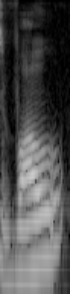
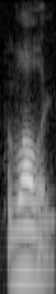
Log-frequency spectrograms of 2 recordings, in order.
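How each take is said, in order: First: It is said carefully with full English sounds. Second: It is said quickly with reduced, merged syllables. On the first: "it is vowel" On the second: "when we pronounce it quickly, it becomes vowel"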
